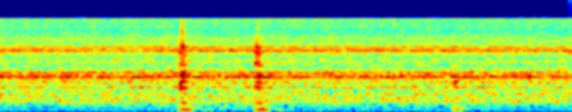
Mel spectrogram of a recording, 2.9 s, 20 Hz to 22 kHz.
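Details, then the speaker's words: 8-inch floppy drive from an HP 9895, single-sided disk, connected to a PC via adapter: steady motor hum with soft irregular head-step clicks as it reads, 26 sectors per track; reading normally. "it's working fine at this point we got it working in reading"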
